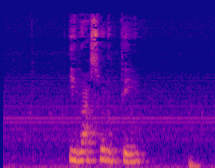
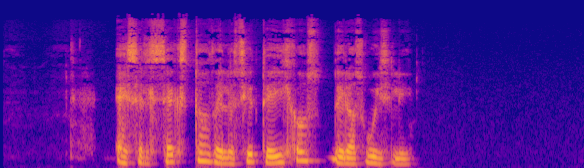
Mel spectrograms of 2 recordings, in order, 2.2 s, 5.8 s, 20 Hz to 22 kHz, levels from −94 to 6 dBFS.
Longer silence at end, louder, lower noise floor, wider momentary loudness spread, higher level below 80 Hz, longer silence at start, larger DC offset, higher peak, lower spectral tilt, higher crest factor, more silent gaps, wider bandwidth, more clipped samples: second, 0.15 s vs 1.75 s; second, -32 LUFS vs -17 LUFS; second, -57 dBFS vs -70 dBFS; first, 18 LU vs 8 LU; about the same, -52 dBFS vs -54 dBFS; second, 0.5 s vs 0.7 s; neither; second, -18 dBFS vs -2 dBFS; first, -5 dB/octave vs -3.5 dB/octave; about the same, 18 dB vs 18 dB; neither; about the same, 16.5 kHz vs 15 kHz; neither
